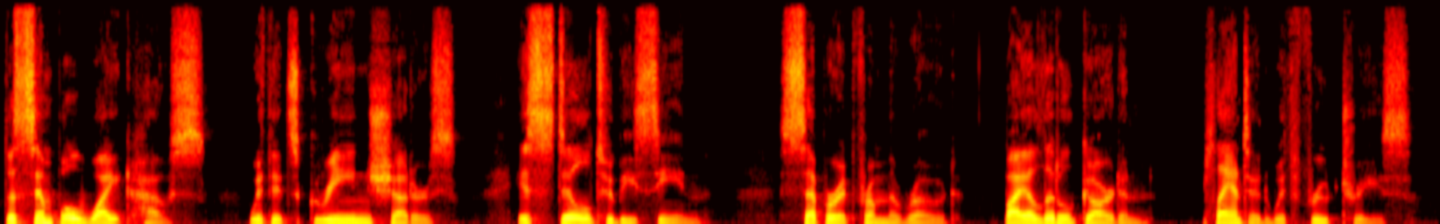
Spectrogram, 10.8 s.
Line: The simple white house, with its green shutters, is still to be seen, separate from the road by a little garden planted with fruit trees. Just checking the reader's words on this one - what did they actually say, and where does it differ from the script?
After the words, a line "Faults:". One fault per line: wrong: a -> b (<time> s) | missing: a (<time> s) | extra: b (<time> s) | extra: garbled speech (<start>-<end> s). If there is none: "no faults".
The simple white house, with its green shutters, is still to be seen, separate from the road by a little garden planted with fruit trees.
Faults:
no faults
